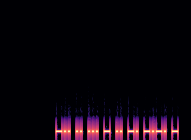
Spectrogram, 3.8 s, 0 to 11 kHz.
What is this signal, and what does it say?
Morse code, heard as a keyed tone, about 30 wpm, 700 Hz. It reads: DISTINCT
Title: Top 1501-1750 Words 30wpm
